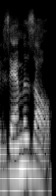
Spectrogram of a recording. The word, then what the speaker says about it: Zamazal: Am I pronouncing that wrong? I think Zamazal. Is that correct? Oh, okay, Zamazal. Thank you, Kathy.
